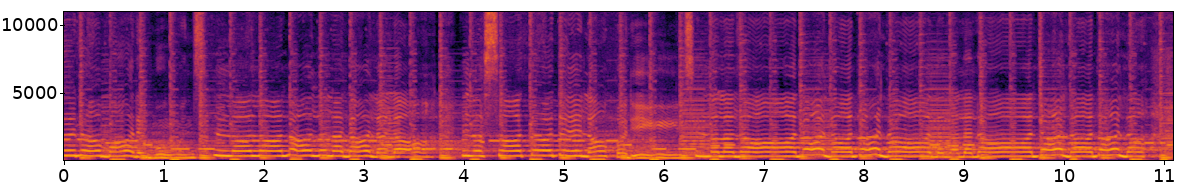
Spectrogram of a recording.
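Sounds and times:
saxophone and accordion melody: 0.0 - 11.0.

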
